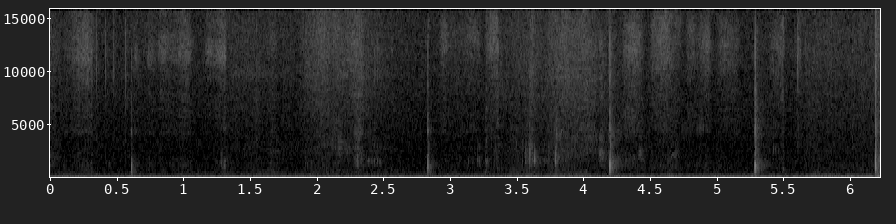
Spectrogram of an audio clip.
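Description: Faint chalk on a chalkboard: light scratching and several small sharp taps as letters are written, the clearest taps about four, five and six seconds in. A steady low hum sits underneath.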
